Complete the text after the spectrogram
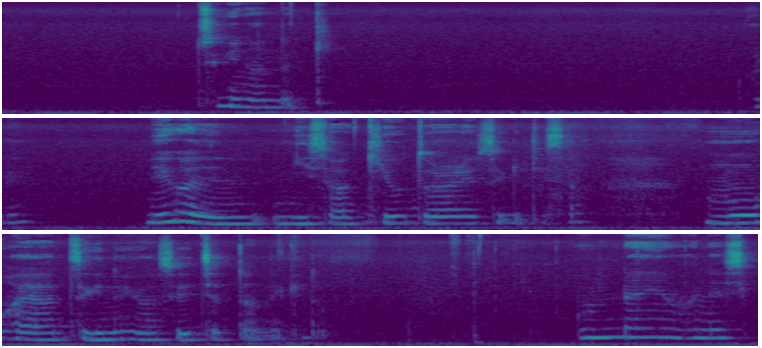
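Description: A young woman speaks softly and casually close to a microphone.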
